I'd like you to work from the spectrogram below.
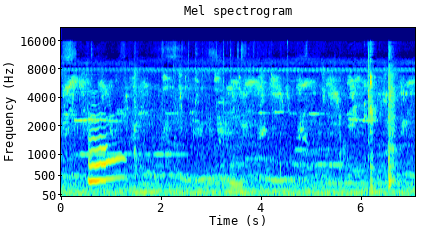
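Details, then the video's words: An unfed, hungry domestic cat meows once, a rising, tonal cry lasting under a second. Quieter room noises and a few soft clicks and knocks follow. "Kucing Ini Ternyata Lapar Tidak Ada Yang Memberinya Makan"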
